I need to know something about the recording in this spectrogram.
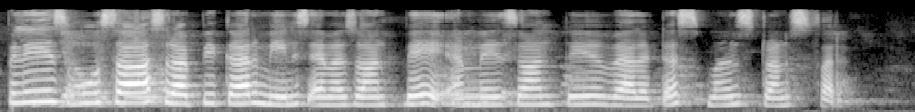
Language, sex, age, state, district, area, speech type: Kashmiri, male, 18-30, Jammu and Kashmir, Kulgam, rural, read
